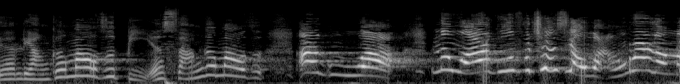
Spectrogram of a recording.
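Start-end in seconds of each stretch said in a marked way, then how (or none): 4.3-6.8 higher, louder, fast jibe; comic outburst. Acted. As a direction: rattle off the joke. 丫鬟逗二姑. (又快又高声打趣)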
